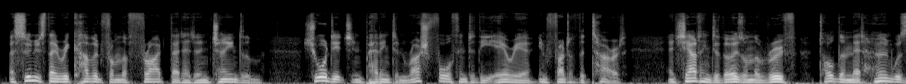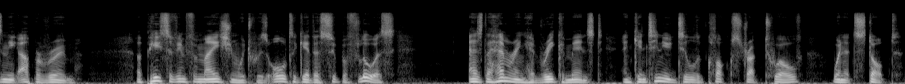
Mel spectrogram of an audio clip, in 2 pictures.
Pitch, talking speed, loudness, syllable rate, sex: 110 Hz, 210 wpm, -20 LUFS, 6.4 syllables/s, male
